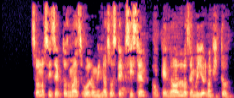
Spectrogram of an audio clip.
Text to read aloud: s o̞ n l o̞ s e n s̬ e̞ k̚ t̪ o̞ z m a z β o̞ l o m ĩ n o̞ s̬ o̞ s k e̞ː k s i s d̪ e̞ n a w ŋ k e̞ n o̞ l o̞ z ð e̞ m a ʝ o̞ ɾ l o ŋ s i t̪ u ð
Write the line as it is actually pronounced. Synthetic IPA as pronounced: s o̞ n l o̞ s i n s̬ e̞ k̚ t̪ o̞ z m a z β o̞ l u m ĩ n o̞ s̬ o̞ s k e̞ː k s i s t̪ e̞ n a w ŋ k e̞ n o̞ l o̞ z ð e̞ m a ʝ o̞ ɾ l o ŋ x i t̪ u ð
